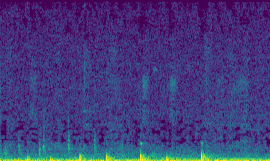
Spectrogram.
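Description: Marker writing on a whiteboard: a quick run of short taps and scratches, several a second, as symbols are drawn.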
